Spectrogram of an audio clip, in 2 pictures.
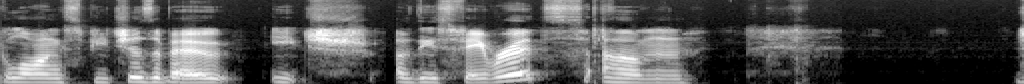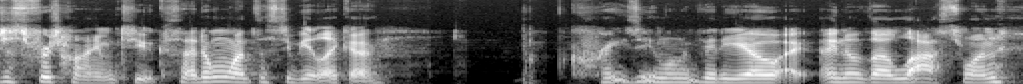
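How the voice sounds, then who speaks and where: A woman vlogging in a casual, rambling chat, full of fillers and quick laughs, her voice slightly worn from dry air. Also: lowish voice. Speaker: sewing and knitting vlogger.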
